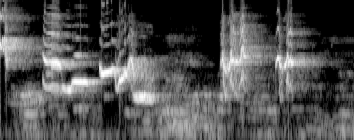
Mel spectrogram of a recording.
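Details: Oriental magpie-robin singing copied 'isian' phrases: a descending series of clear whistled notes, then short rough bursts, with a faint low background hum.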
